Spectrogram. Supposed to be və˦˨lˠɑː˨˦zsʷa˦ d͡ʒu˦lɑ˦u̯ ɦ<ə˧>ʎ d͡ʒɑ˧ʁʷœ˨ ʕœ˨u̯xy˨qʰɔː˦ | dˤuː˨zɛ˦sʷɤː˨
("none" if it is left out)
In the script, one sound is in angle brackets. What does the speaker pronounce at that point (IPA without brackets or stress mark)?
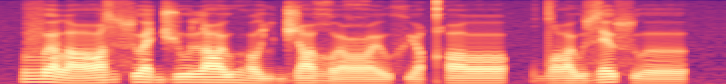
ɔ˧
